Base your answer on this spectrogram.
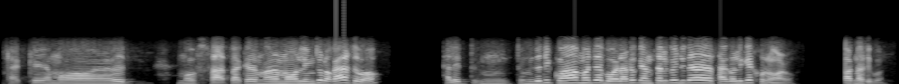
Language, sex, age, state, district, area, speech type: Assamese, male, 18-30, Assam, Majuli, urban, conversation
